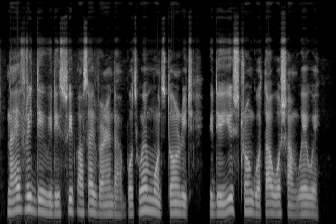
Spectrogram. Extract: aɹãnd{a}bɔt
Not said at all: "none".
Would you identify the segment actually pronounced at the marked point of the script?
a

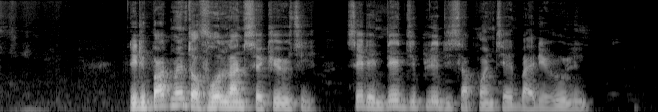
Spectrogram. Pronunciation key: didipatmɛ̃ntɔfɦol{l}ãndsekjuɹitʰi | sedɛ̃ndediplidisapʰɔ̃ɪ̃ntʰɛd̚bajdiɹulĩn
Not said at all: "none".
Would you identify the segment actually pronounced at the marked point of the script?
l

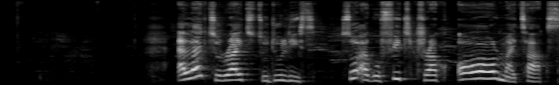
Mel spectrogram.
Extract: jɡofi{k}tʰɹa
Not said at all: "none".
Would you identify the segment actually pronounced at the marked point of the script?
t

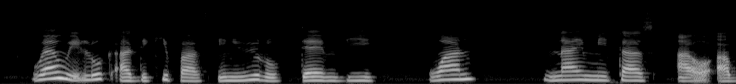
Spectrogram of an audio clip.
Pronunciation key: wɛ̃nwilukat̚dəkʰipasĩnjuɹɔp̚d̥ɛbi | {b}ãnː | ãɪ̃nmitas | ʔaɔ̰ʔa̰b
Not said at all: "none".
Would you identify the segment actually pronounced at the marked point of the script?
w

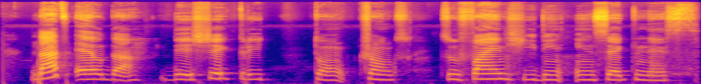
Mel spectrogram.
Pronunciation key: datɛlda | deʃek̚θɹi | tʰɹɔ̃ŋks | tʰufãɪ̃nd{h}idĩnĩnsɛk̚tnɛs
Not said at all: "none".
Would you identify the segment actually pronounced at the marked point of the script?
h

